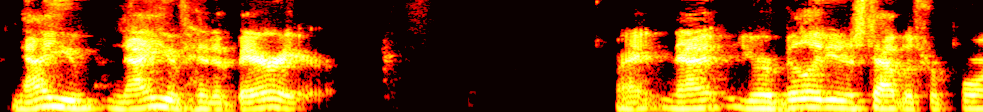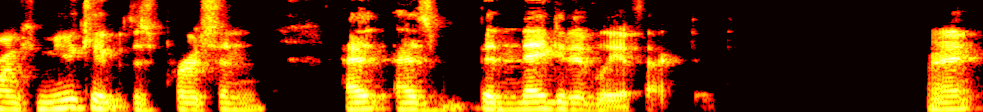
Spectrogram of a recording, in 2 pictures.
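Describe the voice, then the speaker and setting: Creaky-voiced man explaining, coach-like. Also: mid-range voice, fairly even intonation, normal speed, long pauses. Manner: often ends points with "right?". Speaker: coach hosting a group conference call. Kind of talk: casual explanatory discussion.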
